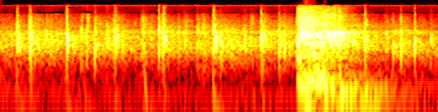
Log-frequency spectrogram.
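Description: A quick, irregular run of sharp clicks or claps. About one and a half seconds in comes a loud, noisy burst with a falling voice-like tone.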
